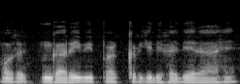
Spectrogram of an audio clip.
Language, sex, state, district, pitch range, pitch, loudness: Hindi, male, Arunachal Pradesh, Papum Pare, 100-105 Hz, 100 Hz, -17 LUFS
